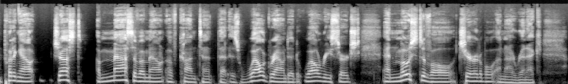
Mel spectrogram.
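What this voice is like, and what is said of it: Smooth radio voice. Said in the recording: “you got a good, smooth radio voice.”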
